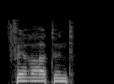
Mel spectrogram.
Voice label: "verratend", german; adjectives

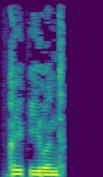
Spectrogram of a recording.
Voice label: "kreierend", German; adjectives

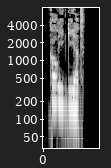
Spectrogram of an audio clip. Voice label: "korrigiert", German; adjectives

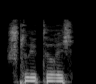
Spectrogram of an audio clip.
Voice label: "splitterig", German; adjectives

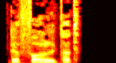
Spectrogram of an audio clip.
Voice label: "gefoltert", German; adjectives

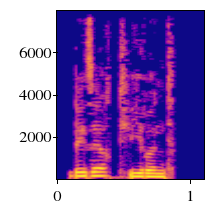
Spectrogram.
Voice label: "desertierend", german; adjectives

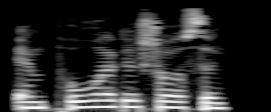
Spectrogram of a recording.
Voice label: "emporgeschossen", german; adjectives

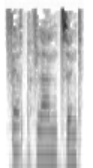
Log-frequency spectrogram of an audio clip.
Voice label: "verpflanzend", german; adjectives

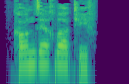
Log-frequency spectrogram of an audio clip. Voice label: "konservativ", German; adjectives

